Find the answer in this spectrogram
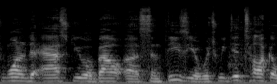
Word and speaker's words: Synthesia: Am I pronouncing that right? Yeah, Synthesia.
